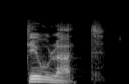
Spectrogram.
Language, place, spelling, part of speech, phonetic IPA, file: Occitan, Béarn, teulat, noun, [tewˈlat], LL-Q14185 (oci)-teulat.wav
- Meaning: roof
